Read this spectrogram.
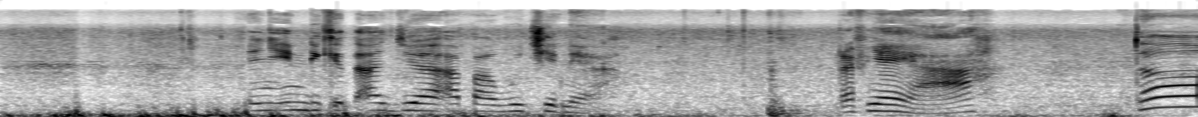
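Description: A young woman sings close to a microphone.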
